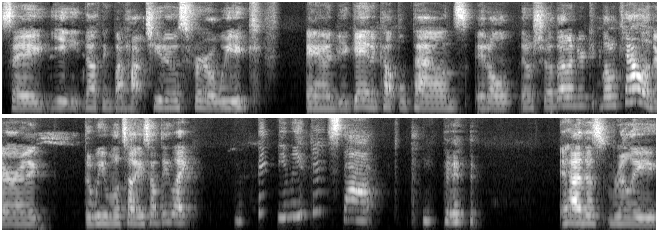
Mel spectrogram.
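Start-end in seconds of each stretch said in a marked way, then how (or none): 8.9-10.2 very high, tinny machine voice, slow. Describing the Wii's progress calendar, the speaker quotes what the Wii says: tinny high-pitched Wii voice. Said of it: "a really tinny kind of high pitched voice".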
